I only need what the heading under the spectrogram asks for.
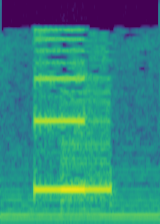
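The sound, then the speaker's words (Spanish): A voicemail beep tone sounds before message recording: a single steady mid-pitched electronic beep lasting under a second, over a constant low hum. “Por favor, deja tu mensaje después del tono. Si necesitas volver a grabar, marca el segundo número y espera instrucciones.”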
